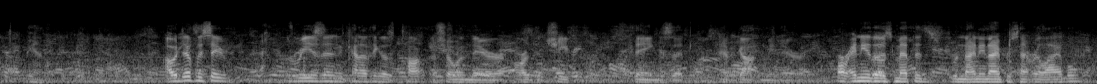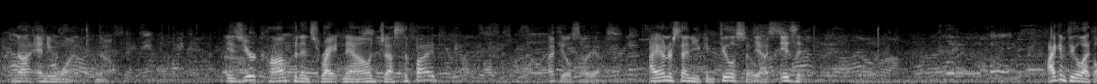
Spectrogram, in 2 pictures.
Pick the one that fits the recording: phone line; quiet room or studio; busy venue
busy venue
